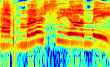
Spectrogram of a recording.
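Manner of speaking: put-on very loud, high, drawn-out desperate cry. Retelling a blind man's plea to Jesus: imitating a desperate plea. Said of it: "The desperation".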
